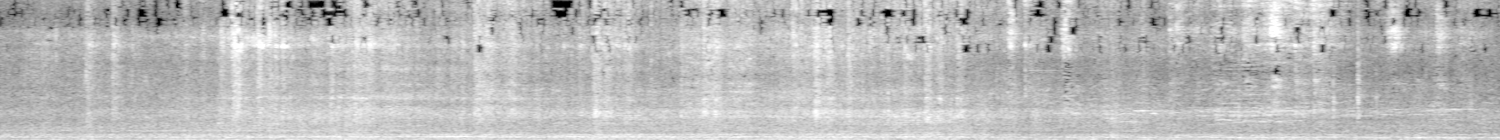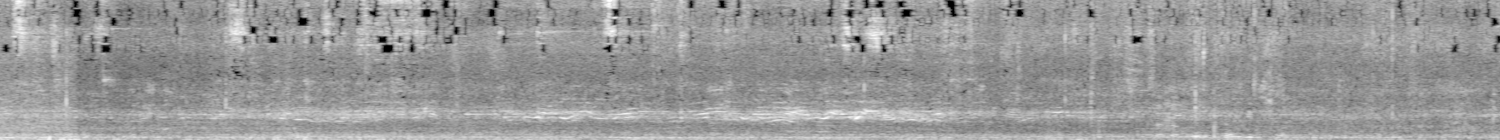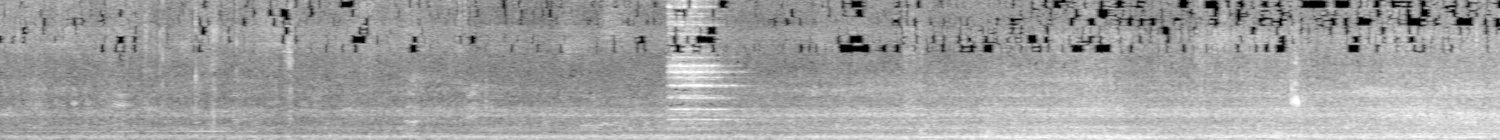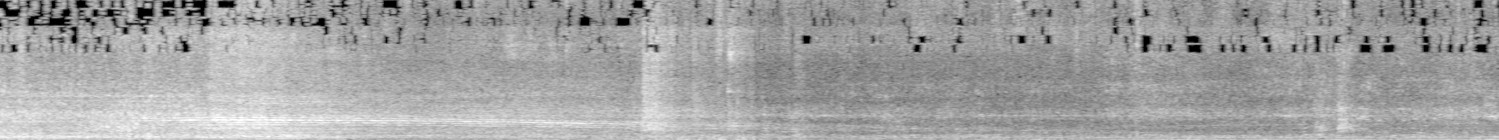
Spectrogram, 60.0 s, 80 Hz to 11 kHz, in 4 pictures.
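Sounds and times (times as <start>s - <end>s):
electric trams rumbling on rails: 0.0s - 59.9s
street ambience: 0.0s - 59.9s.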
